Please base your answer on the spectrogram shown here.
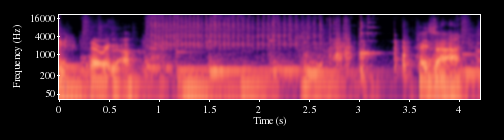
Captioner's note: wheel rattling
